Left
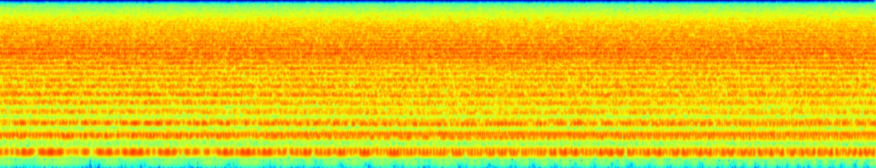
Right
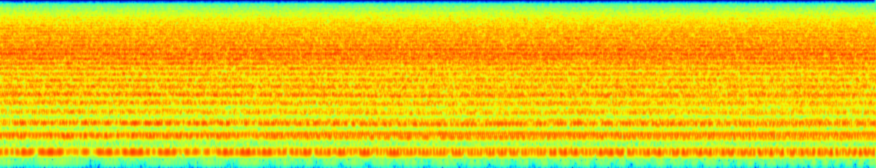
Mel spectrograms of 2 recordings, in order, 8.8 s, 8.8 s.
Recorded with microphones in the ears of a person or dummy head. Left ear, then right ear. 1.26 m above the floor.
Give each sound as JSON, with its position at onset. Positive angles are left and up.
{"t": 0.0, "sound": "a drone", "side_deg": -10}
